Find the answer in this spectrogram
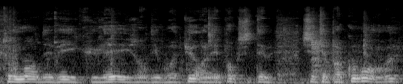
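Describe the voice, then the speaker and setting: A man's voice: fairly low pitch, quick pace, vocal fry, noisy background. A man chatting as a guest in a shop, insisting on his points and tagging his sentences with "hein". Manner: insistent, tags lines with "hein". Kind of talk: casual chat.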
